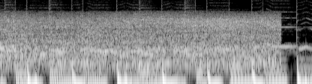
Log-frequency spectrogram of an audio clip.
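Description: Rushing river water churning over boulder rapids, a loud steady hiss, over background music with a steady beat. The water cuts off suddenly near the end, leaving only the music.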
